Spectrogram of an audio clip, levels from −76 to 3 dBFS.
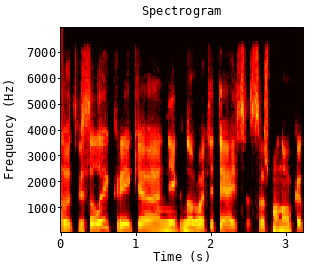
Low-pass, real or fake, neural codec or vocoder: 7.2 kHz; real; none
